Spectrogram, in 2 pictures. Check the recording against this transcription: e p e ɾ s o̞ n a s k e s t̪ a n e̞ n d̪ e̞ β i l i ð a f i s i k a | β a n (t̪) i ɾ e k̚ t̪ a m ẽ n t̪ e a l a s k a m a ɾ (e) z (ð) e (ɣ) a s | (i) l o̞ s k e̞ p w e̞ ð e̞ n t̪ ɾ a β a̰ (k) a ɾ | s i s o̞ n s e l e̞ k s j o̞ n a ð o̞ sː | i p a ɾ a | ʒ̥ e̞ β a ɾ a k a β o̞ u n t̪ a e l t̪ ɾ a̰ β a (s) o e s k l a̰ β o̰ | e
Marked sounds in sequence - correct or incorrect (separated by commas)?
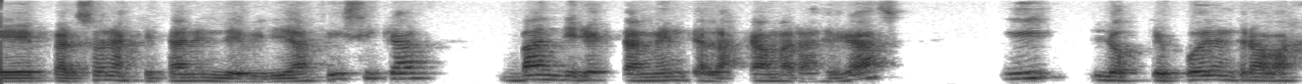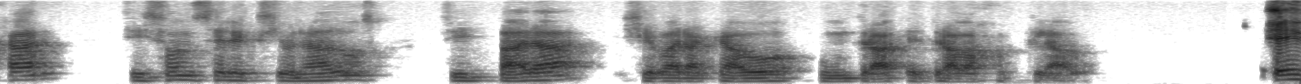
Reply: incorrect, incorrect, correct, correct, correct, incorrect, incorrect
